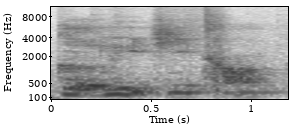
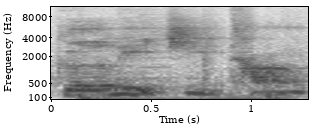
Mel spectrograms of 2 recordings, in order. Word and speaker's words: 蛤蜊鸡汤: We're going to get into the soup called Gélí jītāng. So yeah, that's right, I said it right. Gélí jītāng.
